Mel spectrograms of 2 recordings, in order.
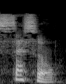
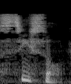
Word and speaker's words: Cecil: once again echoes the line that even Phil Leonis has actually said, referring to it as Cecil. Phil, I've said before, and when you see Mandy, she is a Renaissance woman, but it's Cecil, not Cecil.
